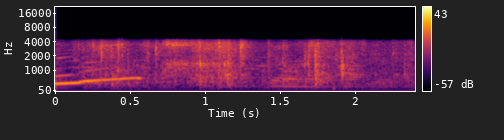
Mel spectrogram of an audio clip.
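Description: Speech only: a young woman's voice, starting with a drawn-out call that rises in pitch, then a short spoken sound near the end.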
